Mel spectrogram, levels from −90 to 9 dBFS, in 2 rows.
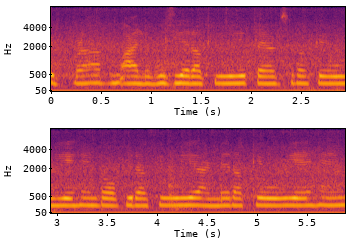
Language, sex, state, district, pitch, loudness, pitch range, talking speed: Hindi, female, Bihar, Vaishali, 215 Hz, -14 LUFS, 210-220 Hz, 135 wpm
